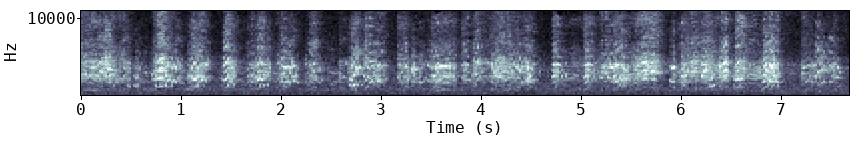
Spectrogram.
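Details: Wild Quaker parakeet colony nesting high in trees, rebuilding since hurricane Irma in 2017: shrill, raspy screeches and squawks repeated in quick pulses about twice a second, many birds overlapping in a noisy chorus.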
